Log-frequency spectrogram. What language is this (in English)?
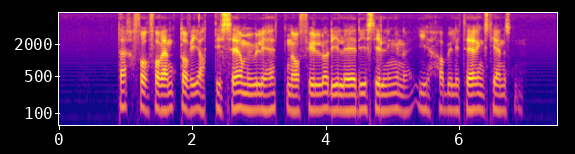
Norwegian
